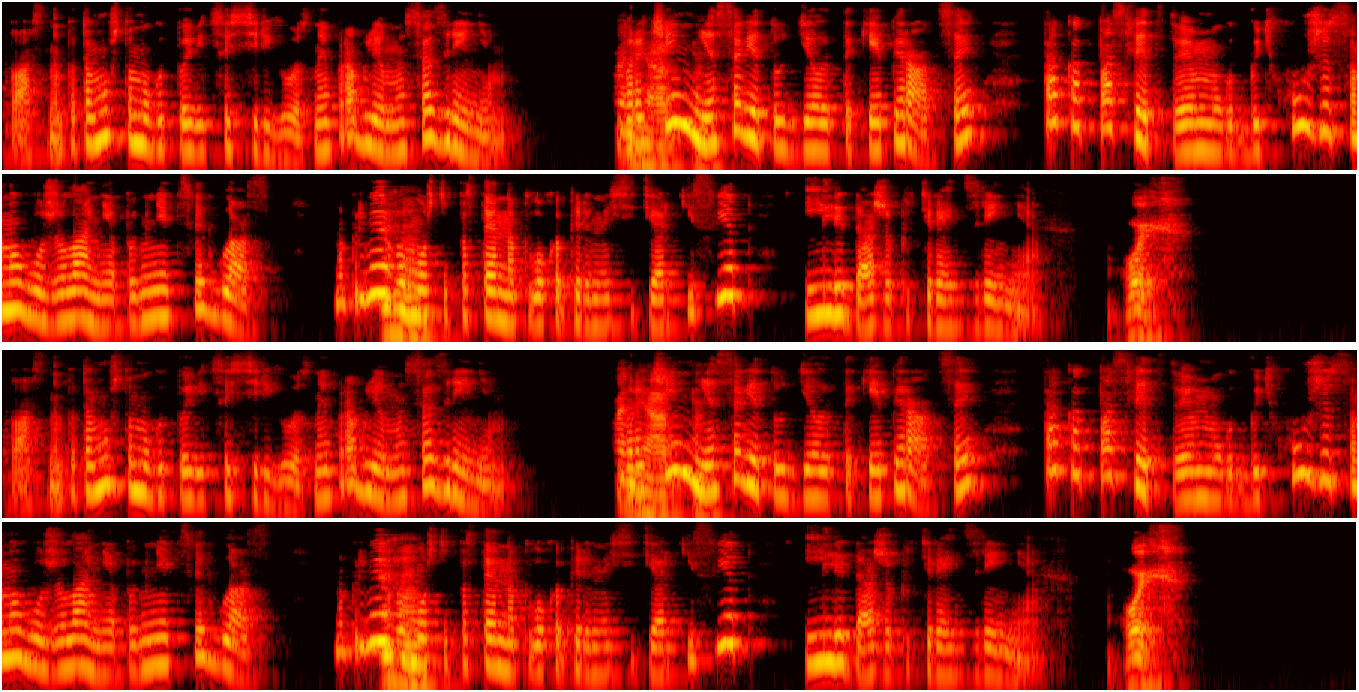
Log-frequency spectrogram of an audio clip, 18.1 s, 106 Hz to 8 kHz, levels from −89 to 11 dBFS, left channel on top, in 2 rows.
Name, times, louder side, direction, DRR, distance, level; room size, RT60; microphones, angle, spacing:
voice 1, 0.0-3.4 4.1-6.5 7.0-10.7 11.3-11.9 12.2-14.0 14.4-16.0, left 2 dB, 25° left, 9 dB, 0.5 m, -30 dB
voice 2, 4.1-4.4 11.5-11.8 16.5-16.9, right 2 dB, 40° right, 5 dB, 1.4 m, -30 dB
6.7 x 4.5 x 5.1 m, 0.32 s
head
